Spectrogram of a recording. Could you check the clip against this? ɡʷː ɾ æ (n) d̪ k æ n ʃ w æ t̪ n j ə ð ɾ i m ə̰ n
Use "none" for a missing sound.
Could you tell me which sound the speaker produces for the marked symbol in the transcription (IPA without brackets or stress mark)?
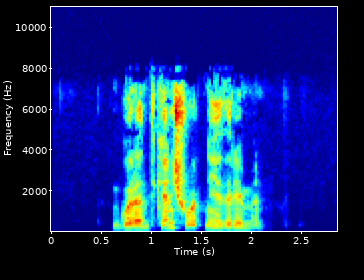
n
